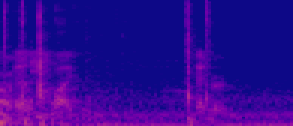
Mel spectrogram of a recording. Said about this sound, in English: Let's type my name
